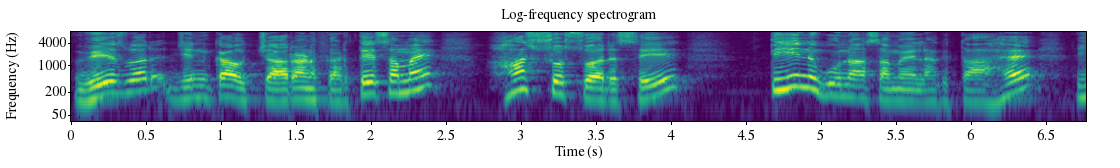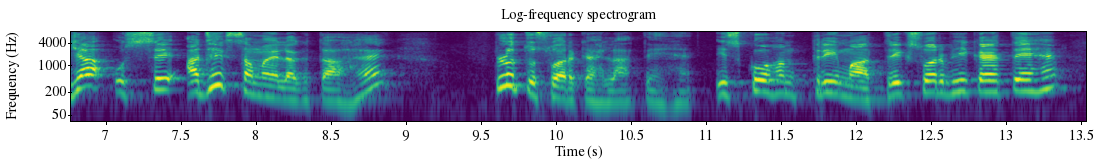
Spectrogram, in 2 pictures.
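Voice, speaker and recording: Slow, patient Hindi grammar teacher, a man. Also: a little high, very animated, darkish tone. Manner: explains patiently, repeats definitions slowly for dictation. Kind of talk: exam-prep lesson.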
